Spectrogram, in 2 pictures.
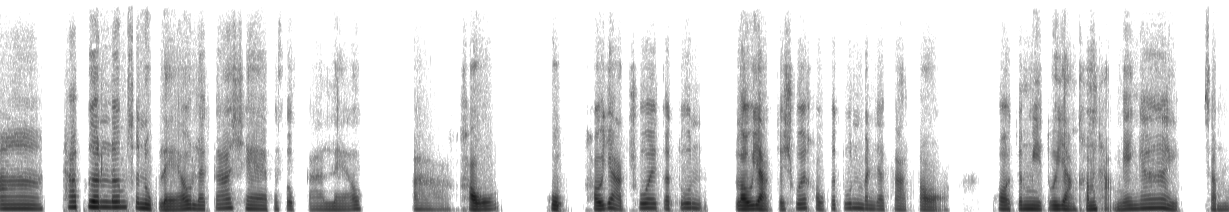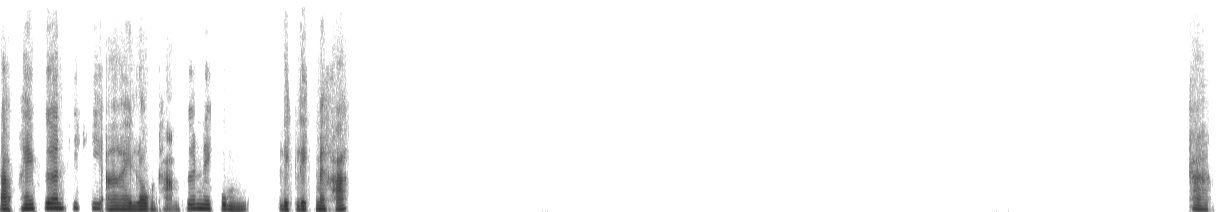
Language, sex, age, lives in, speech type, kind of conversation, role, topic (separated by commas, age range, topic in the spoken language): Thai, female, 25-29, Thailand, read, expert-assistant, asker, ถ้ามีเพื่อนที่ไม่ค่อยสนใจศิลปะ เราจะชวนเขาพูดคุยหรือวิจารณ์งานศิลป์ด้วยวิธีใหม่ๆ แบบไหนได้บ้าง?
